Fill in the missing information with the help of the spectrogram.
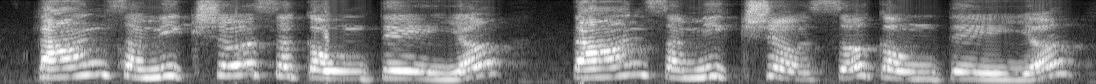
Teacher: स श असेल तर विसर्गाचा उच्चार आपण करत नाही तो दबून जातो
